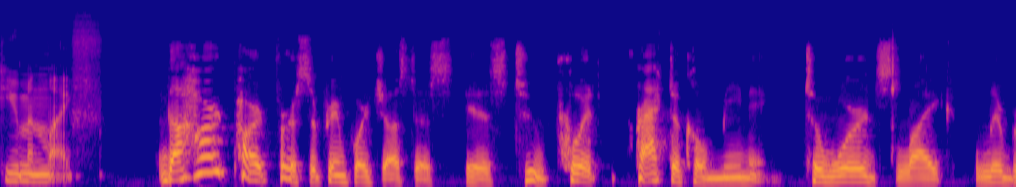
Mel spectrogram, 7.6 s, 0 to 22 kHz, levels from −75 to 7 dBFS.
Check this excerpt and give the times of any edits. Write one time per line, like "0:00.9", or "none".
0:05.9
